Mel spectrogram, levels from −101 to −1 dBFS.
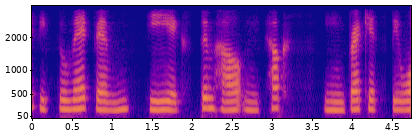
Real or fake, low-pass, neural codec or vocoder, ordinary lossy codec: fake; 3.6 kHz; codec, 16 kHz, 0.2 kbps, FocalCodec; none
